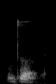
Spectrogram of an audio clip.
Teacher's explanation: B is a voiced consonant sound because the vocal cords vibrate when we pronounce B.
